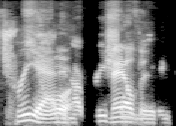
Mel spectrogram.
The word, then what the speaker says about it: Triad: thoughts on triad combat am i pronouncing that right ken flow yes triad like triage triad combat platinum mike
